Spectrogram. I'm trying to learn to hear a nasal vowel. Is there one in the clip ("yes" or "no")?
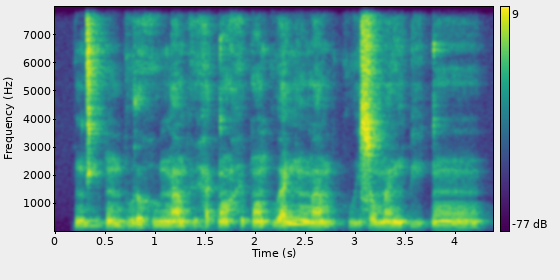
yes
